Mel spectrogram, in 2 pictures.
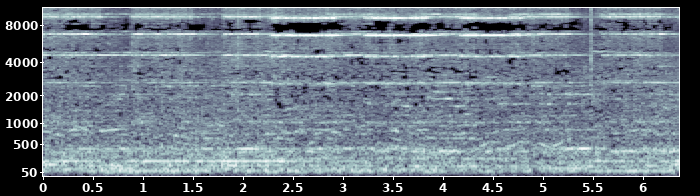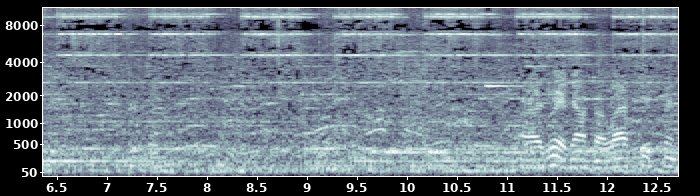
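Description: A slot machine plays electronic chimes and jingles.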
